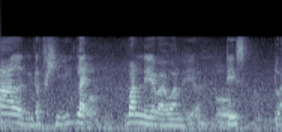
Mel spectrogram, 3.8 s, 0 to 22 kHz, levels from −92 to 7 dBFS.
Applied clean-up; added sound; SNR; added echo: none; none; none; none.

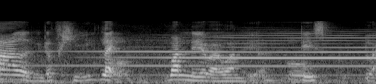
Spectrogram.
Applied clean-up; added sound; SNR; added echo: none; Wind instrument, woodwind instrument; 3 dB; none.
